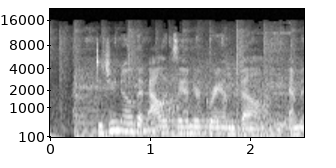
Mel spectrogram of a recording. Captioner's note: automated Voice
